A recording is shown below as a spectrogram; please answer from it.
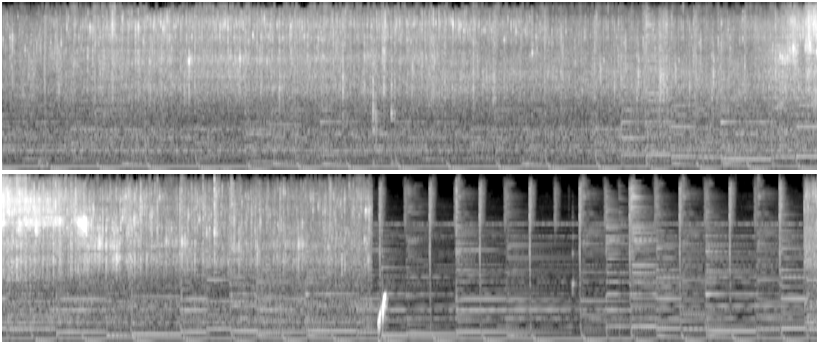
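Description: A cheese-filled hamburger steak, just flipped in a frying pan over low heat, sizzles steadily and closely, with a faint repeating background hum and a single sharp clack near the end.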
